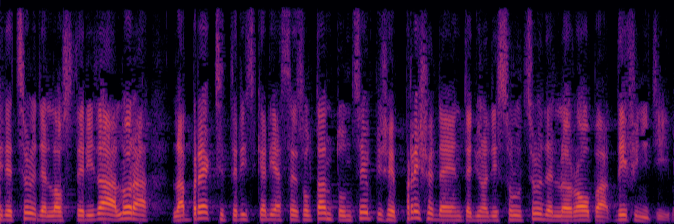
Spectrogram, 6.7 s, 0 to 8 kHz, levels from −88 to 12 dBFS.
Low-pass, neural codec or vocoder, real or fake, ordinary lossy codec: none; none; real; none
